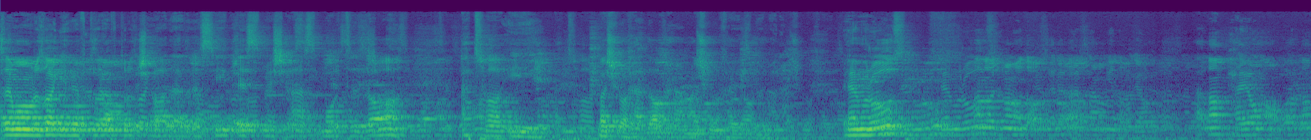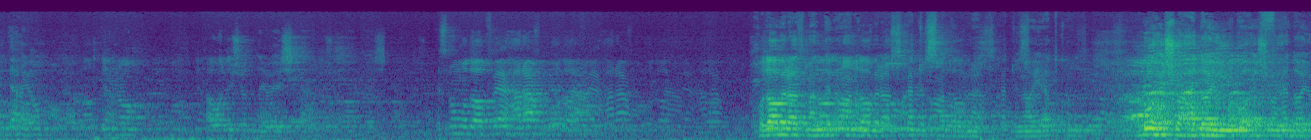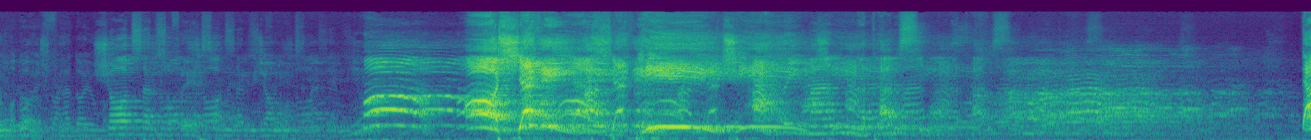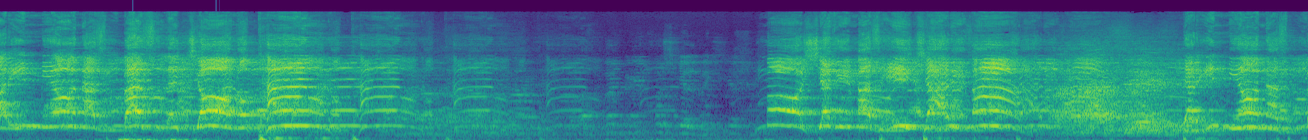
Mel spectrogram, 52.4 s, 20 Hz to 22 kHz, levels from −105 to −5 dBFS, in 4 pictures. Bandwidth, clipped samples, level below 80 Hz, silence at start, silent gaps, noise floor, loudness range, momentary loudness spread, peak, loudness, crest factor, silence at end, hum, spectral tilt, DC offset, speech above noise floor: 16 kHz; under 0.1%; -50 dBFS; 0 s; none; -60 dBFS; 22 LU; 26 LU; 0 dBFS; -19 LUFS; 24 dB; 0 s; none; -1 dB/octave; under 0.1%; 36 dB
